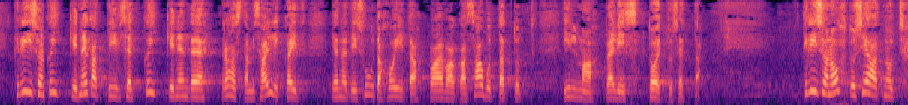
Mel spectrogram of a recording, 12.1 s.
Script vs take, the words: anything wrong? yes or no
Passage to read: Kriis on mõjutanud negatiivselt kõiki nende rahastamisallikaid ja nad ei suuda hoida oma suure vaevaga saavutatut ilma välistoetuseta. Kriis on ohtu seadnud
yes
